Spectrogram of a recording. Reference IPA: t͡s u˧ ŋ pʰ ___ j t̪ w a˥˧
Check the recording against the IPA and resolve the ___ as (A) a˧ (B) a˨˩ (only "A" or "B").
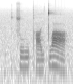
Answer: A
